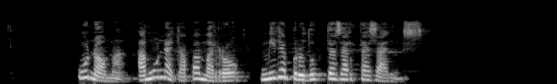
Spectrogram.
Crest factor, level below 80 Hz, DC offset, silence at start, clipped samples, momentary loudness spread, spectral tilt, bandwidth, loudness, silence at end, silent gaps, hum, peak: 16 dB; -58 dBFS; under 0.1%; 0.8 s; under 0.1%; 12 LU; -5.5 dB/octave; 8 kHz; -17 LUFS; 1.35 s; 2.52-2.60 s; none; -2 dBFS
